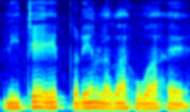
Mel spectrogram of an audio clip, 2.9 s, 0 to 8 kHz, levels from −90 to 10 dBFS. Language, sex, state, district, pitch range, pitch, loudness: Hindi, male, Haryana, Rohtak, 120-135 Hz, 125 Hz, -15 LUFS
